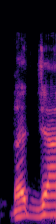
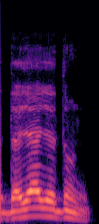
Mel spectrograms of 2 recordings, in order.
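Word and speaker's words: دجاجة: हम्म जालिका दीकुन हम्म व तिलका दज्जाजतुन, दज्जा नहीं, गलत है, दजाजतुन, प्रोनाउंसिएशन गलत, जीम पर तशदीद नहीं, दजाजतुन फतहा।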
